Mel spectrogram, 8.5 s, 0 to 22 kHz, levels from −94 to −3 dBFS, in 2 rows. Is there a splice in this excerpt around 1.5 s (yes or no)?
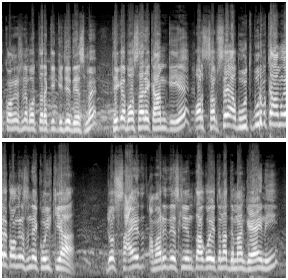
no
